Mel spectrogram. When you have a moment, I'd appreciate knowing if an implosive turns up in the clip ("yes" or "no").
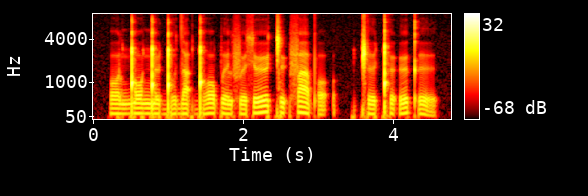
no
